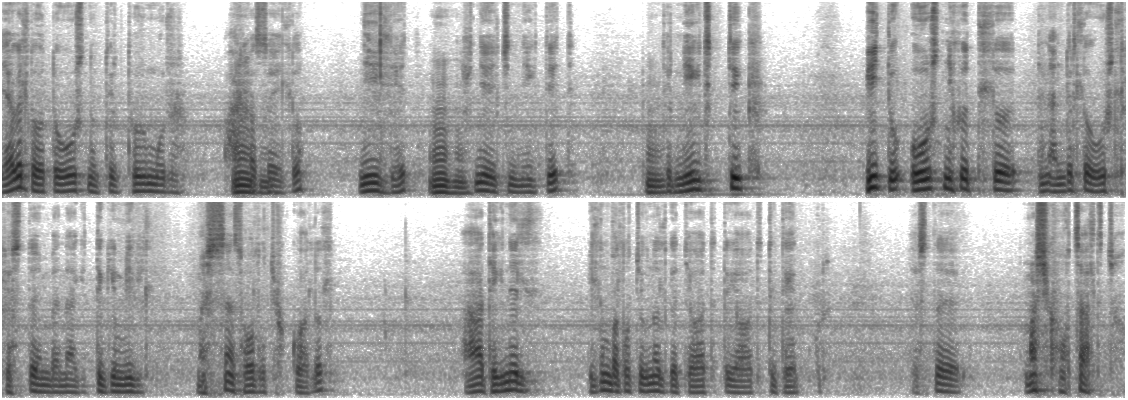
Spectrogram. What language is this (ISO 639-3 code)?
tur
